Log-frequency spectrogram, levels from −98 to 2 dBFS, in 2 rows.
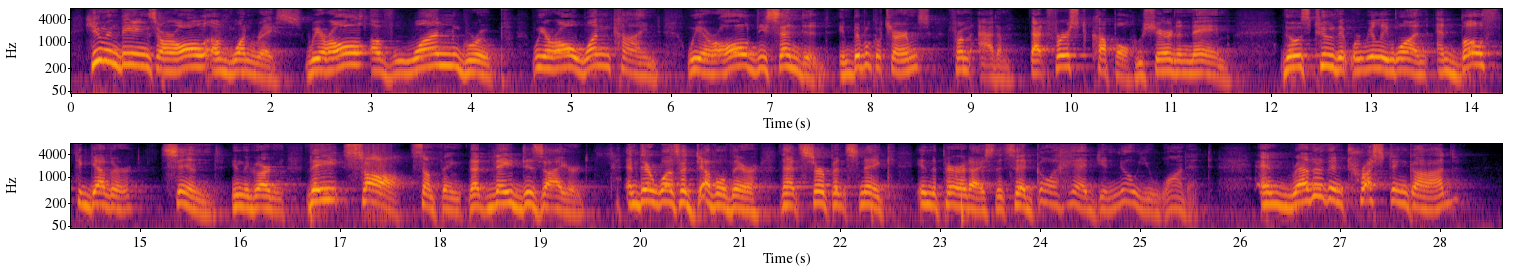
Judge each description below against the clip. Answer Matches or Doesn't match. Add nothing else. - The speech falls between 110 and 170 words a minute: Matches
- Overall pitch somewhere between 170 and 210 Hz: Matches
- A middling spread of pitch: Doesn't match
